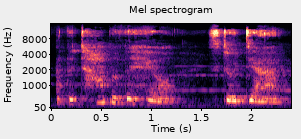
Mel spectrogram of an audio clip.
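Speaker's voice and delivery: plain reading voice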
